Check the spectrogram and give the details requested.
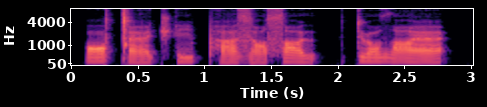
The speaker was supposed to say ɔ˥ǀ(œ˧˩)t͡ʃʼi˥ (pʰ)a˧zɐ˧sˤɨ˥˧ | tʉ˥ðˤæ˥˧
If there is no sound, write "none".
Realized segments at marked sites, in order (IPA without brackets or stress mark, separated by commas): æ˧˩, pʰ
